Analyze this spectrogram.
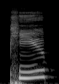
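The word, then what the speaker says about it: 피읖: 피읍 is strong aspirated P, which means more air.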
